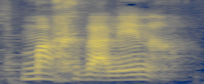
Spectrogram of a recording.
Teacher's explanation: Se suele pronunciar la G implosiva como J.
